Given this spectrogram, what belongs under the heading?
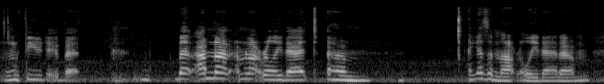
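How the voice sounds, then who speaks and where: A woman speaking in a halting, downcast, grieving way, as in a personal confessional vlog. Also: medium pitch, pushed and bright, slight background noise. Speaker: vlogger, bereaved mother.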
